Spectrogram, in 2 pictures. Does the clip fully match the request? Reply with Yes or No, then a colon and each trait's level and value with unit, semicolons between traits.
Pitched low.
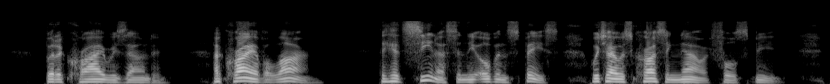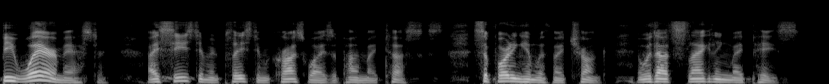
Yes: low, 115 Hz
